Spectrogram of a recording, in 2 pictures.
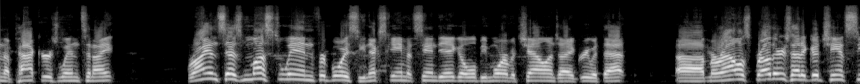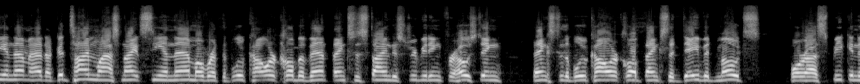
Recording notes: LIVE at ExtraMile Arena with interviews, the latest news and notes and a live look at pregame warmups ahead of a monster Mountain West Showdown in Boise.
